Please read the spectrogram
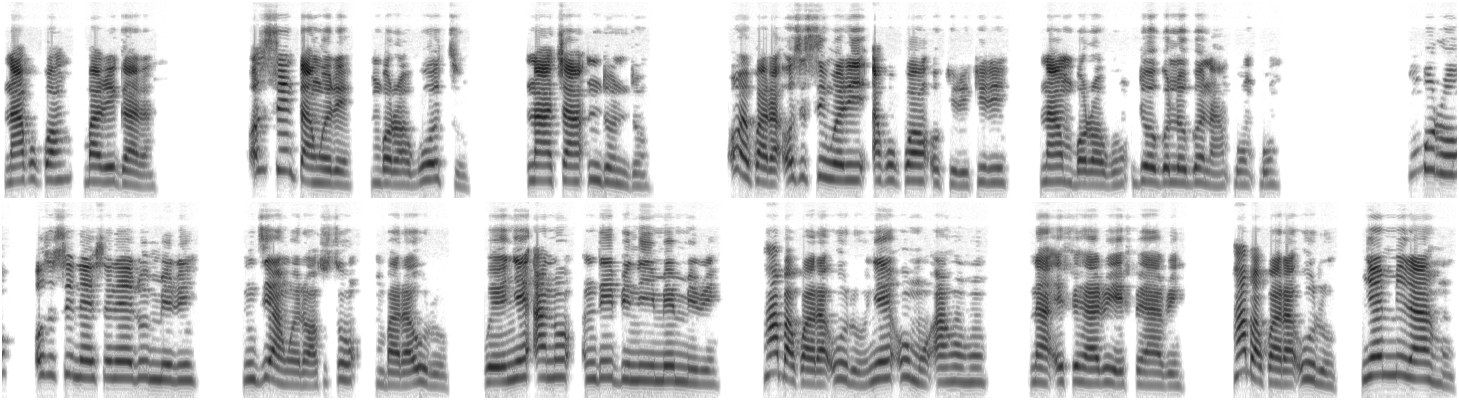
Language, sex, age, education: Igbo, female, 15-29, tertiary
